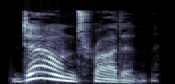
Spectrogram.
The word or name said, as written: downtrodden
